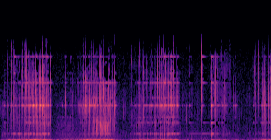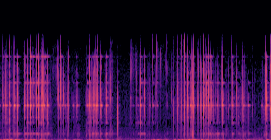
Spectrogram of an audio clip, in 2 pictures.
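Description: A solid, hand-sized clear cut glass horseshoe with a ridged texture, held upright in both hands, is scratched and tapped with long acrylic nails. Bursts of bright, clicky tapping and rasping scratches come in uneven waves, each with a short, high glassy ring and soft low thumps underneath.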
